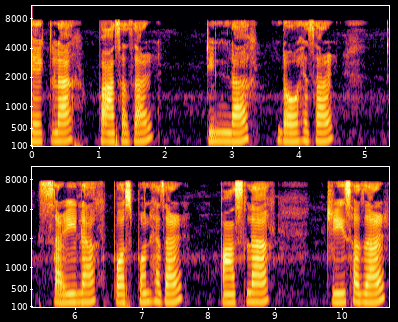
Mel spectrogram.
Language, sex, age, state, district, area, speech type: Assamese, female, 30-45, Assam, Jorhat, urban, spontaneous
